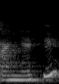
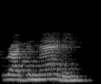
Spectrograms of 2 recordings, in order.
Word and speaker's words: Ragnetti: doing yachting okay so my name is ragnetti has you already pronounced very well because normally people pronounce my surname like ragnari and when i speak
